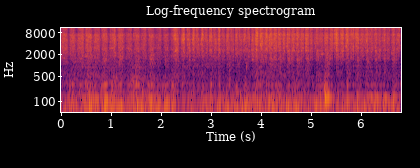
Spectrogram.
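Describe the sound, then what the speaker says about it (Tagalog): Rusty metal is scrubbed continuously with a salt, baking soda and soap paste, giving a steady, close, gritty rubbing texture with no pauses and no voices. "Kuskusin natin."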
